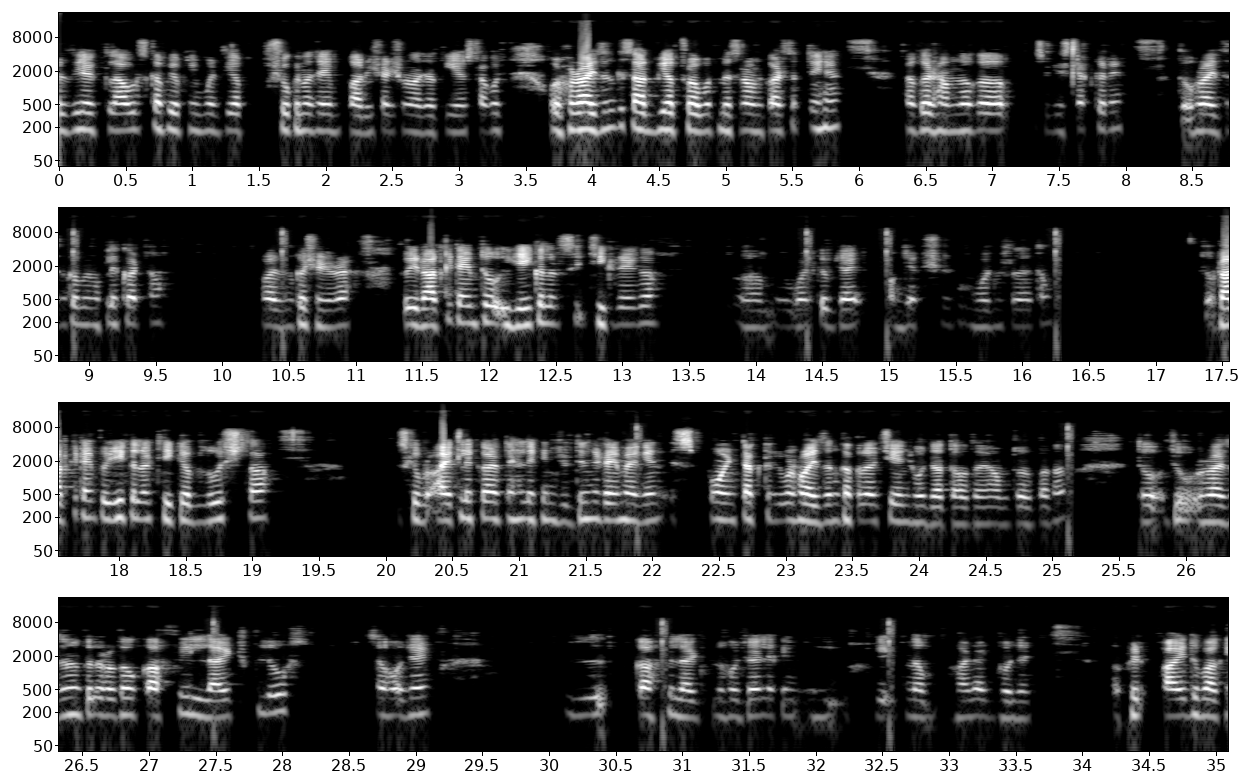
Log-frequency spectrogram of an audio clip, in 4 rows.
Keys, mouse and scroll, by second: 6.2-6.8 scroll down 2, 7.0 middle click, 7.5-8.1 scroll down 9, 8.7 click, 10.3 click, 16.1-20.5 drag, 21.8-27.3 drag.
